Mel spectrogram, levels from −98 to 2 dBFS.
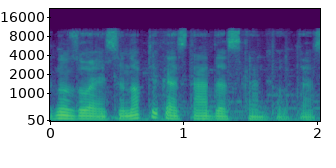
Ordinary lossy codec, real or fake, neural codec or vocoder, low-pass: Opus, 16 kbps; real; none; 9.9 kHz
